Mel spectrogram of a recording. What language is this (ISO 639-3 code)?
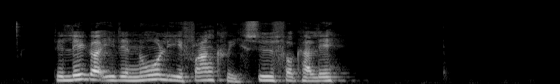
dan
